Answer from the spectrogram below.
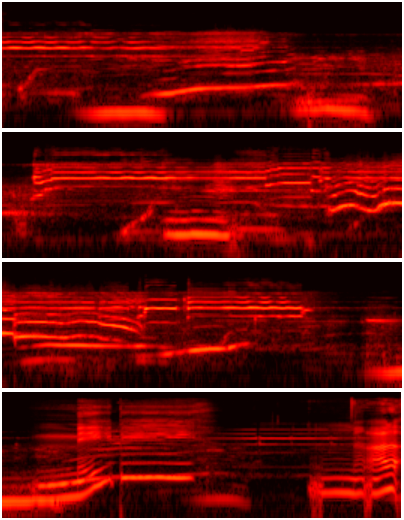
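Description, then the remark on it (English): A whale sings a run of moaning, harmonic calls, some bending in pitch and others held as long steady tones. Several sustained notes ring out clearly and fairly loud, with brief pauses between phrases. “the whale kind of extends the note. Whales tend to go ooh, and clarinets tend to go ooh.”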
